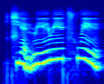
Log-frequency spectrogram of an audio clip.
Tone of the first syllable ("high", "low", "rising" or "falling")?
low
